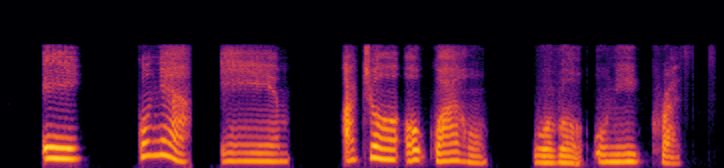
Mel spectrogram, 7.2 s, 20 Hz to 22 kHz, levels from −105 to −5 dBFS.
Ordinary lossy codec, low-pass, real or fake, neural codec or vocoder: none; 7.2 kHz; fake; codec, 16 kHz in and 24 kHz out, 0.4 kbps, LongCat-Audio-Codec, fine tuned four codebook decoder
